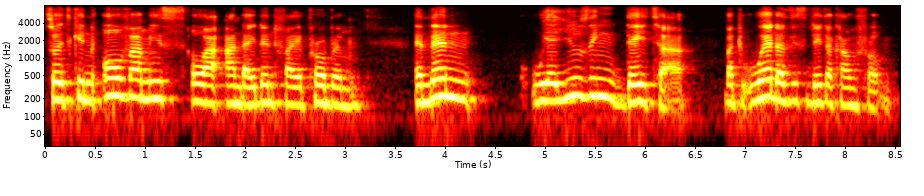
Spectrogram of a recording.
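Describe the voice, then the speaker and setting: Presenting his research, a young man who speaks Swahili as his first language keeps stopping, using fillers and starting sentences over. His voice is high-pitched.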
